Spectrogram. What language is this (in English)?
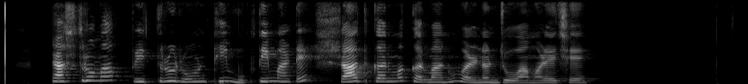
Gujarati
